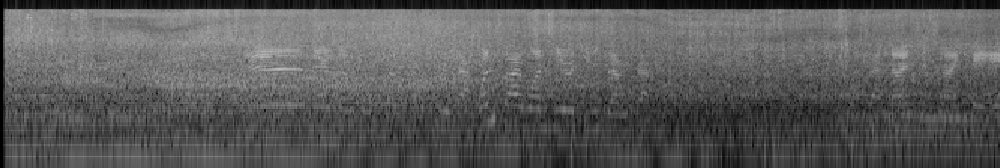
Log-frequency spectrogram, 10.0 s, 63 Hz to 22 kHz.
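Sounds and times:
traffic on wet road: 0.0 - 10.0.

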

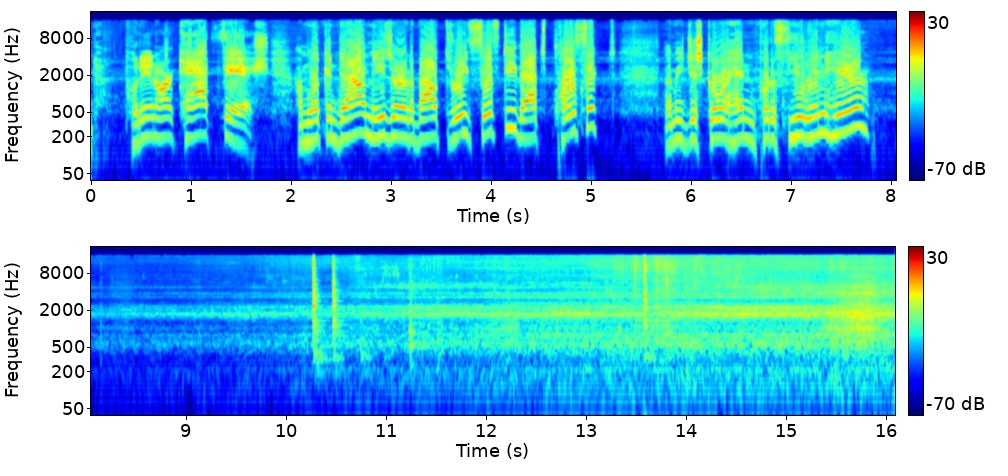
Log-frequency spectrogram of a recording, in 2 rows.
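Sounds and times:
fish frying in hot oil: 2.6 - 16.0.

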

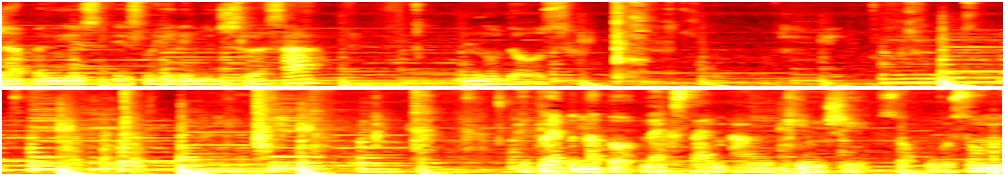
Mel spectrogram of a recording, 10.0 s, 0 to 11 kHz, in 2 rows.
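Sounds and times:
guitar background music: 0.0 - 10.0
cutlery clinking on a plate: 3.1 - 3.5.

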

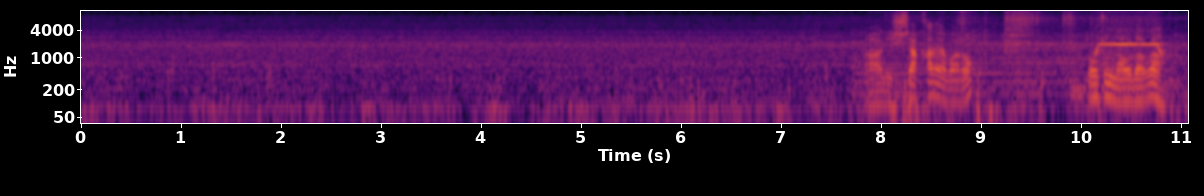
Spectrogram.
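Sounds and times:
printer fans humming: 0.0 - 11.0.

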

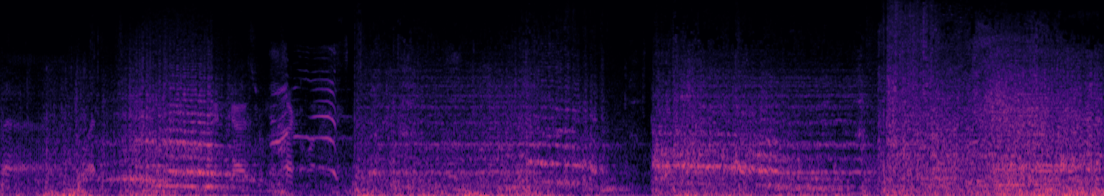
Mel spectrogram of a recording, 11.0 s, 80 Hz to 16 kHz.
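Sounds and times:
heavy low rumble: 3.5 - 11.0.

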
